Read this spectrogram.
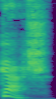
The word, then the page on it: gash: British English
